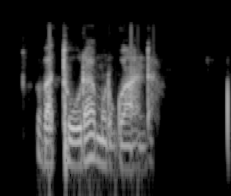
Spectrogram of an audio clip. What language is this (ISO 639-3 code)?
kin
